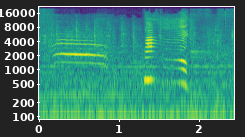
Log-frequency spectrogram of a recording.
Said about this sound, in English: It's difficult to hear clearly, but I think that's a cat meowing.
